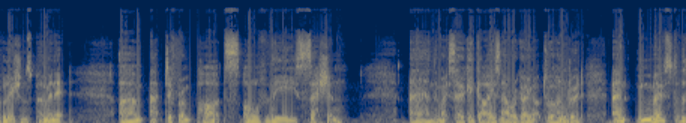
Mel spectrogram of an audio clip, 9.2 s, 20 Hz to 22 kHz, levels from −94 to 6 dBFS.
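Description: From start to finish, the speech has an interleaved-audio-read-as-planar fault. Each block of about 21.8 ms holds alternating left and right samples. The player reads the first half as left and the second half as right. Each channel then gets half a block of mixed samples stretched across the whole block, so the voice drops a full octave. The speech sounds doubled and choppy, breaking up at about 46 Hz, the block rate.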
